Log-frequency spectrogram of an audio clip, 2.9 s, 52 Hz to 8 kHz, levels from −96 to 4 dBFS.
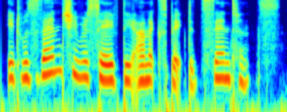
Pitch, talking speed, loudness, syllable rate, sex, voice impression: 240 Hz, 165 wpm, -18 LUFS, 5.6 syllables/s, female, feminine, adult-like, tensed, bright, soft, slightly raspy, calm, friendly, reassuring, lively, kind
